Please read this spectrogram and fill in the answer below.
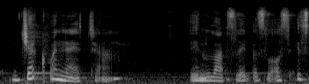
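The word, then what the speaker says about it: Jaquenetta: You will get a half French, half Finnish Jaquanetta, pronounced Jaquanetta if you had to pronounce it in English.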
